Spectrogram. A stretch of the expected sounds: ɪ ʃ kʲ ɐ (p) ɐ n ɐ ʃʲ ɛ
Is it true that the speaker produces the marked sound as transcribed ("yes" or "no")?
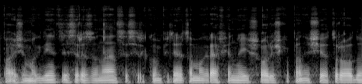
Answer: yes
